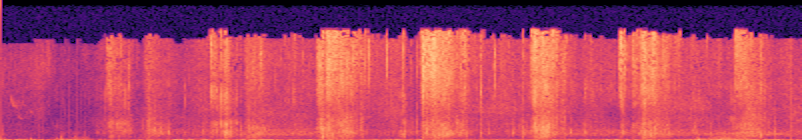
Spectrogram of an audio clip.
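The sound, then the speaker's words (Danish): Steady footsteps crunching along an outdoor path while walking to visit a stone, a regular walking rhythm with gritty scuffs, over a low background rumble and no voices. “Men der er en sten mere, vi lige er nødt til at gå ned og besøge.”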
